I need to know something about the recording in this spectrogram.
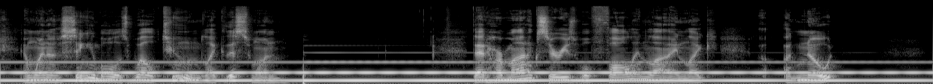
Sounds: singing bowl

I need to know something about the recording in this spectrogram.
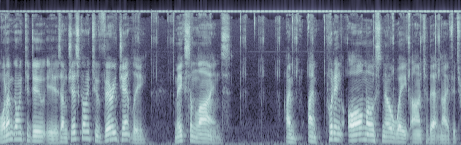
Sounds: speech

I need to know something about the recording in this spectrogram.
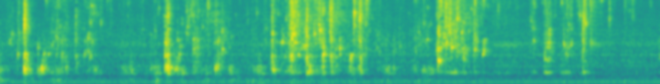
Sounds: inside a small room

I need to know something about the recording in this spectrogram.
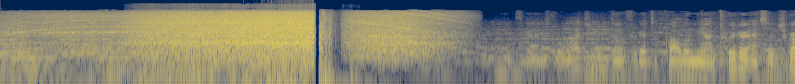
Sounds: music
speech

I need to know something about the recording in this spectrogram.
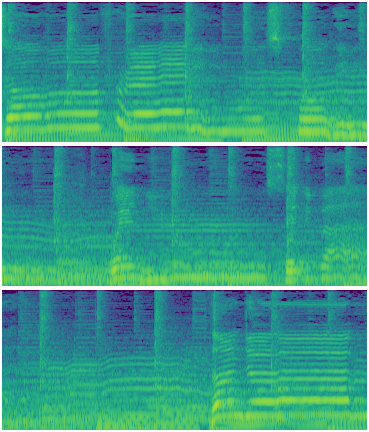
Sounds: music
female singing

